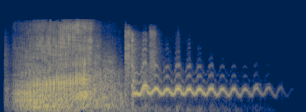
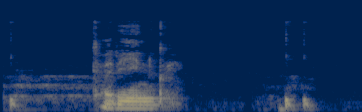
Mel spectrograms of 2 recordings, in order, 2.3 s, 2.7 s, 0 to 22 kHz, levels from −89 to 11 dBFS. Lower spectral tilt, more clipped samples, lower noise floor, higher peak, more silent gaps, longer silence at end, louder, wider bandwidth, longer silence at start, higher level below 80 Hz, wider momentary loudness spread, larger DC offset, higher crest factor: second, -4 dB/octave vs -8 dB/octave; neither; second, -40 dBFS vs -77 dBFS; first, -2 dBFS vs -14 dBFS; neither; about the same, 0.25 s vs 0.35 s; first, -18 LUFS vs -31 LUFS; about the same, 12 kHz vs 11.5 kHz; about the same, 0.05 s vs 0.1 s; first, -40 dBFS vs -56 dBFS; second, 14 LU vs 19 LU; neither; about the same, 18 dB vs 20 dB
